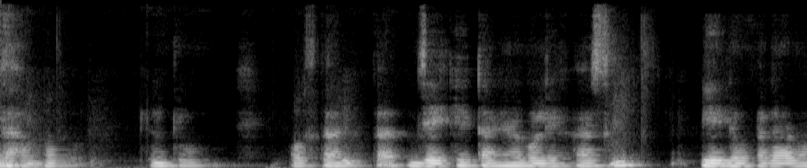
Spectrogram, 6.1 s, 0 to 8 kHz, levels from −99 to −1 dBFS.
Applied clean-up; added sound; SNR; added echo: neural mask model DeepFilterNet 3.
